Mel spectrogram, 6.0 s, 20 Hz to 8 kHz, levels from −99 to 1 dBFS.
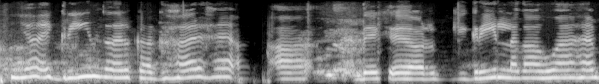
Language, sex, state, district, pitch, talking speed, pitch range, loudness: Hindi, female, Bihar, Jamui, 250 Hz, 130 wpm, 220-275 Hz, -13 LUFS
